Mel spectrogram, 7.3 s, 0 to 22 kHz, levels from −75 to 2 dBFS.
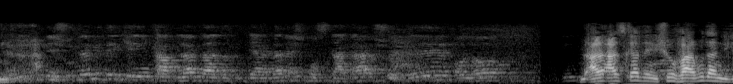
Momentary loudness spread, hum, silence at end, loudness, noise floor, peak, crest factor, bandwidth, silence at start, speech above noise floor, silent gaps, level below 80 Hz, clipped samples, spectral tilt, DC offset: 19 LU; none; 0 s; -27 LUFS; -53 dBFS; -4 dBFS; 24 dB; 7.6 kHz; 0 s; 26 dB; none; -66 dBFS; under 0.1%; -4.5 dB/octave; under 0.1%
